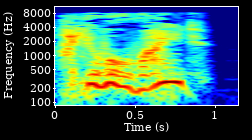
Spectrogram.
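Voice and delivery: high, urgent check on a friend; worried, rough-edged question; rough, urgent concern. A narrator's reading. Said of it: "Harry said roughly".

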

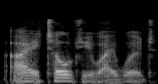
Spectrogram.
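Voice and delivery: low, slow, weakened reply; weak injured man. A narrator's reading. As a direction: reassure her feebly, low and slow. Weak injured man reassures her.

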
